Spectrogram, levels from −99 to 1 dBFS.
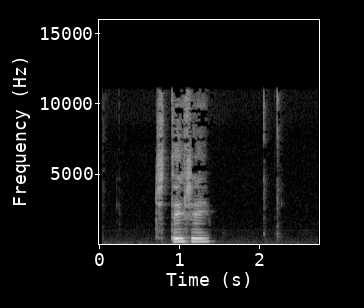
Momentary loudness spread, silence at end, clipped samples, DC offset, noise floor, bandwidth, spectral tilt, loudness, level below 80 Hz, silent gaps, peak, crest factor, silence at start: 12 LU; 1.35 s; under 0.1%; under 0.1%; -72 dBFS; 11.5 kHz; -3 dB/octave; -23 LUFS; -70 dBFS; none; -4 dBFS; 22 dB; 0.7 s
